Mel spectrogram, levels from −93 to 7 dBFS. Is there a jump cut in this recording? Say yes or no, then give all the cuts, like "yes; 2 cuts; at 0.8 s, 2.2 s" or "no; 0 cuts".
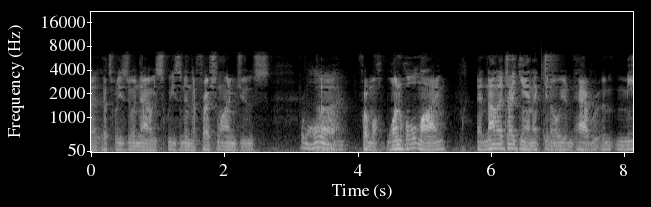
no; 0 cuts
